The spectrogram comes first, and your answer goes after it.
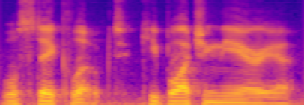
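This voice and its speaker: A man playing a calm, decisive starship captain in a science fiction audio drama, speaking with measured authority. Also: low voice, natural voice. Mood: decisive, serious. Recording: background noise, ship ambience.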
